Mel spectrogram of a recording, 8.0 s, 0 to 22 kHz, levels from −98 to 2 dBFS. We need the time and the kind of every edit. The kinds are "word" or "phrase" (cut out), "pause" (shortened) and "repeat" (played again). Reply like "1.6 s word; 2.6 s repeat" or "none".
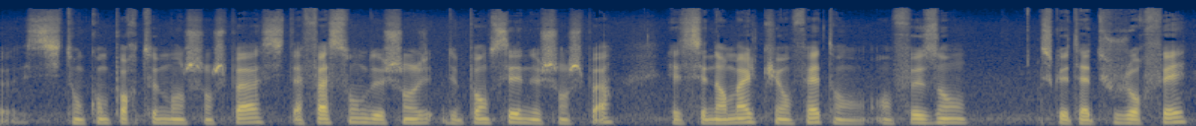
none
